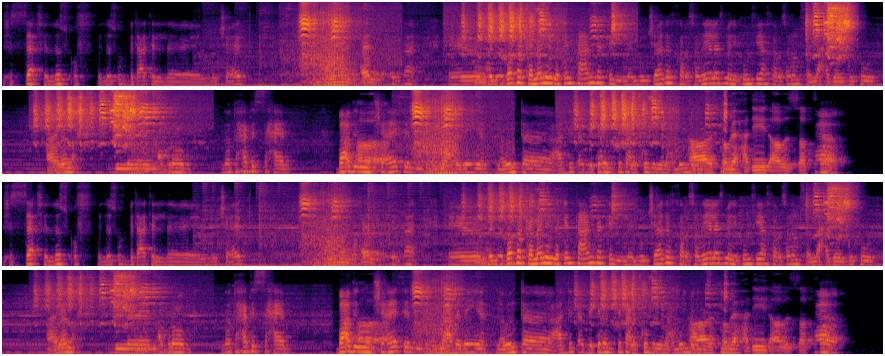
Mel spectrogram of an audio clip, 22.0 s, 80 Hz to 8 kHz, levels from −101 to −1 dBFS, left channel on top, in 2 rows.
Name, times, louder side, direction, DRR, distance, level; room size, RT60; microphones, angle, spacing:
voice 1, 0.0-3.1 4.4-4.5 4.8-10.9 11.6-12.0 12.4-13.4 13.7-14.6 15.2-20.2 21.2-21.5, right 2 dB, 15° right, 0.7 m, -40 dB
sound 1, 2.4-15.1, right 2 dB, 55° right, 3.2 m, -48 dB
sound 2, 3.7-4.9 5.7-7.1 7.3-7.9 10.0-10.7 11.4-13.2 16.1-17.4 18.1-19.5 19.7-20.1, left 8 dB, 30° left, 0.5 m, -30 dB
voice 2, 4.0-4.7 5.9-6.1 11.6-12.0 12.7-12.9 15.4-15.9 19.6-21.4, left 2 dB, 60° left, 1.7 m, -40 dB
14.5 x 12.5 x 3.2 m
head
